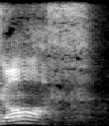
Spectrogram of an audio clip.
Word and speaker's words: Goth: So Goff is the street. Okay. Goth is the thing that Jairus is trying to say. Goth. For some reason he's pronouncing goth with an F.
